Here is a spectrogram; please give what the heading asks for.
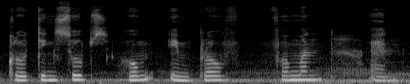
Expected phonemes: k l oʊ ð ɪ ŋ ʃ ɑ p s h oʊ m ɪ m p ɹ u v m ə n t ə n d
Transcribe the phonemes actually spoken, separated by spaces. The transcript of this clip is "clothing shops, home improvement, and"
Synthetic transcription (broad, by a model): k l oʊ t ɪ ŋ s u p s h oʊ m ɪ m p ɹ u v m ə n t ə n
